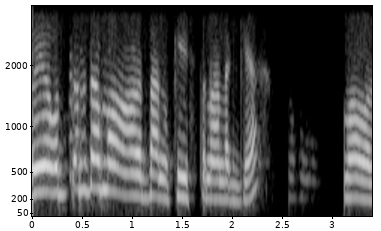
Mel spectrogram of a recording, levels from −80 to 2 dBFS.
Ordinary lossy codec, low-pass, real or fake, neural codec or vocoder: Opus, 24 kbps; 3.6 kHz; real; none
